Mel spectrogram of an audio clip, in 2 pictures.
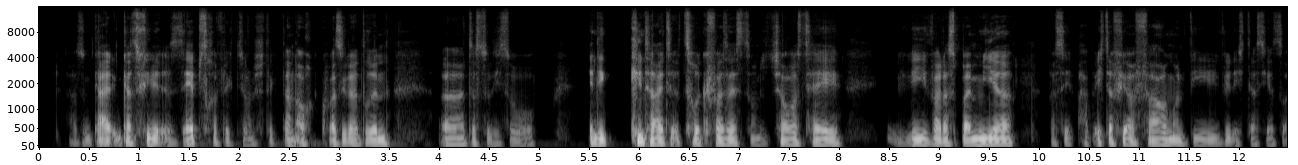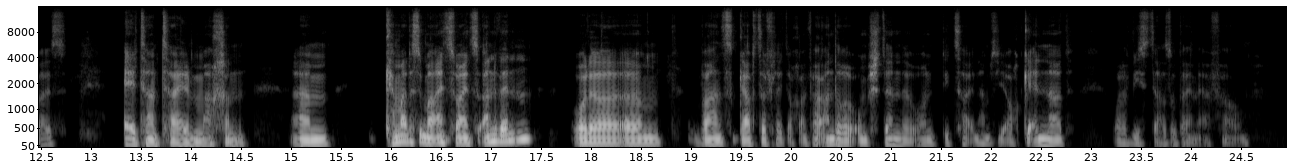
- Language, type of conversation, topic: German, podcast, Wie könnt ihr als Paar Erziehungsfragen besprechen, ohne dass es zum Streit kommt?
- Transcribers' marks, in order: none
